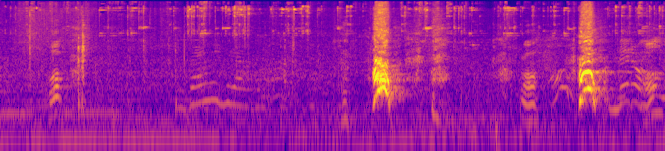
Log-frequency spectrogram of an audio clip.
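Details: Pet dog at a grandfather's farm, giving two loud, sharp single barks about two seconds apart, with a person talking in Turkish between and around them.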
